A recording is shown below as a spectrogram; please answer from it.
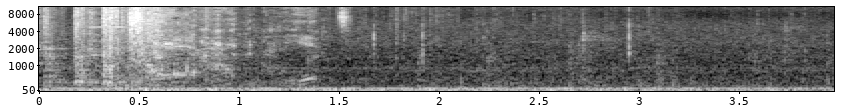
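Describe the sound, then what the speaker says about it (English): Automated turrets fire guns during a Fallout 4 firefight, with a burst of rapid shots at the start followed by scattered, fainter gunfire over a steady background hum. "the turrets seem to be shooting at them"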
